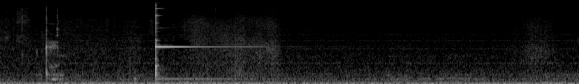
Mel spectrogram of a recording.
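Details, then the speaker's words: Soft tap, then steady ringing tuning fork tone fading over about a second, quiet room; ASMR role-played ear exam, fork moved ear to ear, hearing reduced in left ear versus right. "I had to get a good bit closer before you could hear the vibrations from it in your left ear as opposed to your right"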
